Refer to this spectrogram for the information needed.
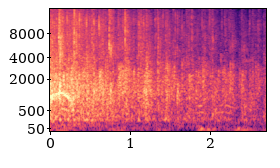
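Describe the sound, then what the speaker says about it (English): Audience applause breaks out for a theater performer in a comedy classroom sketch, a steady wash of clapping hands that starts strong and slowly eases off. "Please applaud."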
